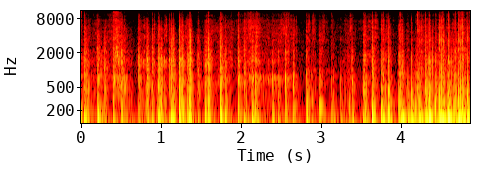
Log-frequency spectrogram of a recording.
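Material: Latex.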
